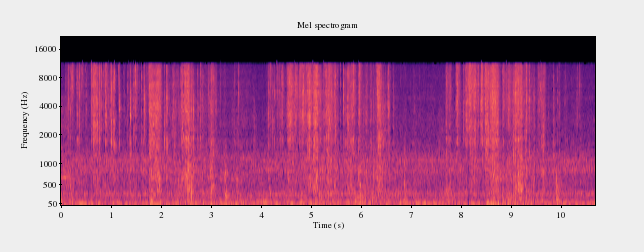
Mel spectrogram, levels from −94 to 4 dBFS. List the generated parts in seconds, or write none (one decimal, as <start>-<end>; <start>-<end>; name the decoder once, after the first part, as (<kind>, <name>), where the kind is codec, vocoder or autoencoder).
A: 2.9-3.8 (codec, SNAC); 8.6-9.1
